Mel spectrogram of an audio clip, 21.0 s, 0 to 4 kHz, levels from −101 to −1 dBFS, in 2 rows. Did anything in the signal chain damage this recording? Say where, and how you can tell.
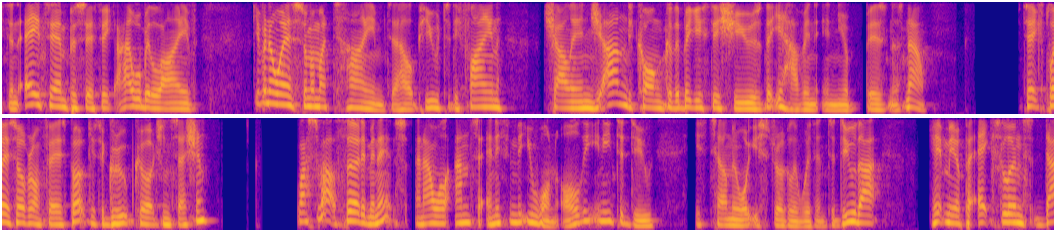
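Yes. Comfort noise in place of the background, at the call-processing stage: pauses at 2.08–2.5, 5.26–5.42 (after "help you to define"), 9.54–9.62, 12.8–12.96, 13.16–13.48 and 19.54–19.8 s turn to steady, featureless hiss, shifting level by about −21 to +9 dB. Likely discontinuous transmission: the sender goes silent and the receiver synthesises noise.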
